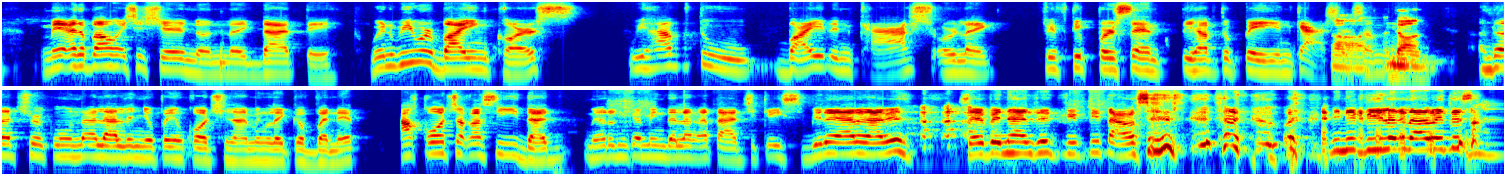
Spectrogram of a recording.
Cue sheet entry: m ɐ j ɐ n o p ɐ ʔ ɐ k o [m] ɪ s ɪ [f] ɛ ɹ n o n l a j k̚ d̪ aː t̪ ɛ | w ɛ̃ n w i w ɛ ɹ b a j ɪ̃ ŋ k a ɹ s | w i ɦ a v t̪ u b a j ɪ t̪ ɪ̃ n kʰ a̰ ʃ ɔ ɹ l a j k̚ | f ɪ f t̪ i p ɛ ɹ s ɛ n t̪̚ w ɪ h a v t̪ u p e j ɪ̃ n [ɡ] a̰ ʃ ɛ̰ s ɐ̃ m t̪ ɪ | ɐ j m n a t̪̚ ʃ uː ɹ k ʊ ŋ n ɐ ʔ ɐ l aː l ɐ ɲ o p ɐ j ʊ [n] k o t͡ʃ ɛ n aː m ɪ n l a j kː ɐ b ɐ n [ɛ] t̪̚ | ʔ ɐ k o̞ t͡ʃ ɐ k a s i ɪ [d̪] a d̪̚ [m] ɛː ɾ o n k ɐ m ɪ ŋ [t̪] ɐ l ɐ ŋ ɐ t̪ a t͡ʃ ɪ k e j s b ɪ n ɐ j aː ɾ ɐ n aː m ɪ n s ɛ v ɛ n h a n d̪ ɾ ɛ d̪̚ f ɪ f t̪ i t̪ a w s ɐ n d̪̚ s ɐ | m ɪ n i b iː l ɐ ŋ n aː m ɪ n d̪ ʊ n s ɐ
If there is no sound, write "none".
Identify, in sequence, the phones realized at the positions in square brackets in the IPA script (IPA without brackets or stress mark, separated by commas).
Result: ŋ, ʃ, k, ŋ, ɛ, d̪, m, d̪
